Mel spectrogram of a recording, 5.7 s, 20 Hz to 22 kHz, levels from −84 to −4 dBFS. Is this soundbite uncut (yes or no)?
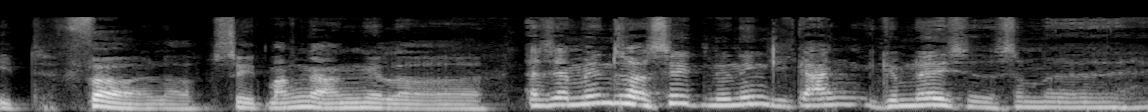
no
